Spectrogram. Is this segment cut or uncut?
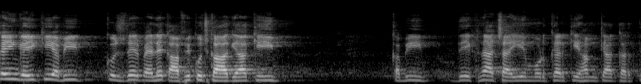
uncut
